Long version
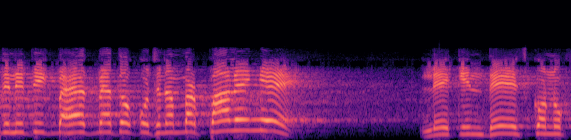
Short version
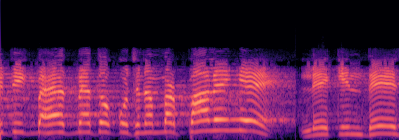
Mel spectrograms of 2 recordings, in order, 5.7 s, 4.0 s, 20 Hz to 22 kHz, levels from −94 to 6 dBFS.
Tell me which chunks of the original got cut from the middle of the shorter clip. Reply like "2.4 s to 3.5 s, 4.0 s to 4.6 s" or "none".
3.1 s to 4.1 s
